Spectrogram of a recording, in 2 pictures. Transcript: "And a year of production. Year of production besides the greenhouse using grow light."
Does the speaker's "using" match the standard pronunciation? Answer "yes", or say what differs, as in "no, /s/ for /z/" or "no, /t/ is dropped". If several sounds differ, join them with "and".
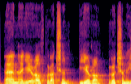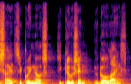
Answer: no, /s/ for /z/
